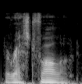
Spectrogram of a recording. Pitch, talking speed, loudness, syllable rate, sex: 95 Hz, 220 wpm, -15 LUFS, 6.3 syllables/s, male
